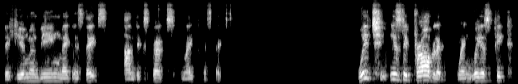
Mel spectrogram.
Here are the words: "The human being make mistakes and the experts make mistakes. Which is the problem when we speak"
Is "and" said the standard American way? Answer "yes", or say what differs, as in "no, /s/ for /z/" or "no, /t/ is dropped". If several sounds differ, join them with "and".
yes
